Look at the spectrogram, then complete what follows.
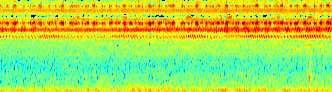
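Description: Insects trilling steadily in several high, finely pulsing tones, over a low steady rumble.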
